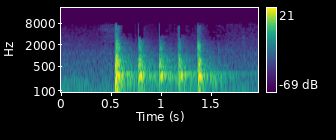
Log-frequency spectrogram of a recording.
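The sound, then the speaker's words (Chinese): Five sharp knocks rap on a dormitory door late at night, coming in a quick, fairly even sequence with the first knock loudest, over a faint background hum. “然后就到成大的宿舍敲门”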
